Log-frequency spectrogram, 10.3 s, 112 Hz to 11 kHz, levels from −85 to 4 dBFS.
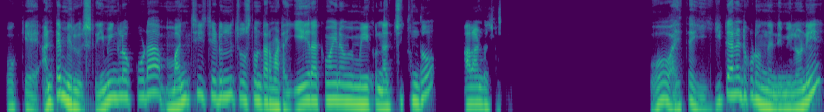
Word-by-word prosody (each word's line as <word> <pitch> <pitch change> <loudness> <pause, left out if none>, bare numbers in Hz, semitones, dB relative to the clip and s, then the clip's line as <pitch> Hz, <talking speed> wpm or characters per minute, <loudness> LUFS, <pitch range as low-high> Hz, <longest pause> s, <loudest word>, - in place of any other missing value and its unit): Okay. 130 -2 -6 0.2
అంటే 160 +9 +3
మీరు 155 -6 +5
స్ట్రీమింగ్‌లో 195 - +1
కూడా 220 +3 -1 0.3
మంచి, 185 +8 0
చెడులుని 210 +1 -1
చూస్తూ 185 -2 -3
ఉంటారు 165 -3 +1
మాట. 130 - -1 0.2
ఏ - - +5
రకమైనవి 175 -1 +1
మీకు 155 -1 +2
నచ్చుతుందో 170 - -1 0.5
అలాంటివి 155 -3 0
చూస్త్ 110 - -14 2.0
ఓహ్! 180 +4 0
అయితే 125 +9 -4 0.3
ఈ - - -3
టాలెంట్ 225 -1 +3
కూడా 210 -4 -2
ఉందండి 125 -6 +2
మీలోని? 130 - +3
170 Hz, 135 wpm, -26 LUFS, 140-195 Hz, 2.0 s, మీరు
